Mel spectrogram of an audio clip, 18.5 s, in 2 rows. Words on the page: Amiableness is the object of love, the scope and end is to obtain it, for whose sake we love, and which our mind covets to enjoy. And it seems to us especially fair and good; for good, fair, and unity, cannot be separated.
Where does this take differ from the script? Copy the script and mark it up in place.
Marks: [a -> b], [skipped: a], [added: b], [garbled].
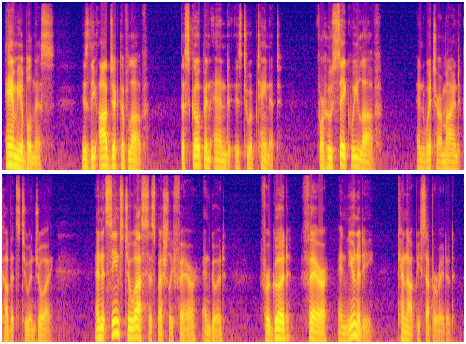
Amiableness is the object of love, the scope and end is to obtain it, for whose sake we love, and which our mind covets to enjoy. And it seems to us especially fair and good; for good, fair, and unity, cannot be separated.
